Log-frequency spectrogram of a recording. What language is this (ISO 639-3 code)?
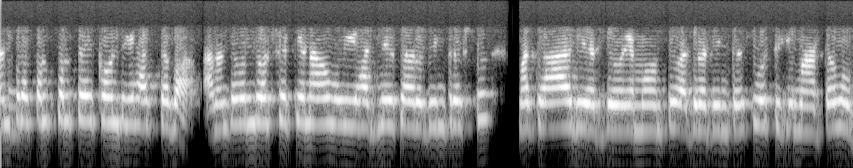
kan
